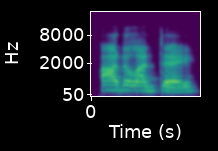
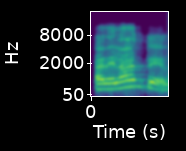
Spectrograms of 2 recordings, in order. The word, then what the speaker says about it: Adelante: forward to you enjoying the talk you started Adelante movement if I'm saying it correctly it's correct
